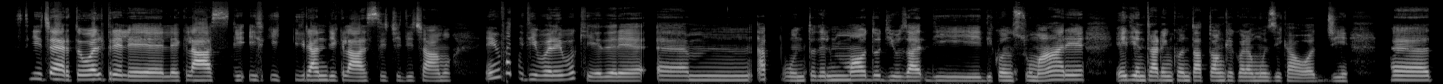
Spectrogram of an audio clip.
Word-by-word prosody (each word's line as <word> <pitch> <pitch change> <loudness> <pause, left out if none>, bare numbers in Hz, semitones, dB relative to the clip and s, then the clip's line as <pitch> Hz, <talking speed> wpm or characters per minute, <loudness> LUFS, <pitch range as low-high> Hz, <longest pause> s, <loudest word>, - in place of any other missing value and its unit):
Sì, 260 -1 -6
certo, 225 -4 +5
oltre 230 0 +5
le 190 -2 +3
le 180 0 -3
classi 190 0 +4
i 210 -1 -7
i 210 -4 -10
i 215 - -14
grandi 200 -1 +2
classici 185 0 +3
diciamo. 180 -1 -1 0.3
E - - -4
infatti 275 -4 -4
ti 225 -1 -4
volevo 210 +4 0
chiedere, 175 -5 -2
ehm, 200 0 -4
appunto 185 -4 -6
del 195 0 -4
modo 205 +1 +1
di 190 -1 -9
usa 180 -1 +2
di 175 -2 -6
di 180 - -10
consumare 190 +4 +1 0.3
e 195 +1 +1
di 205 - -2
entrare 195 -1 +2
in 190 - -2
contatto 185 -1 -2
anche 180 0 -2
con 180 0 -4
la 175 - -1
musica 175 -2 -3
oggi, 165 +2 -5 0.4
ehm, 200 -1 +2
195 Hz, 155 wpm, -26 LUFS, 180-205 Hz, 0.4 s, certo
